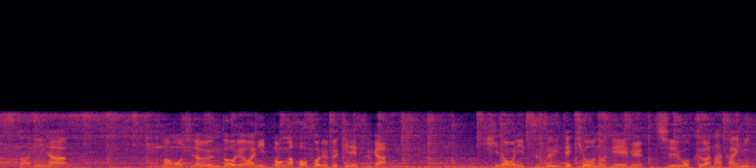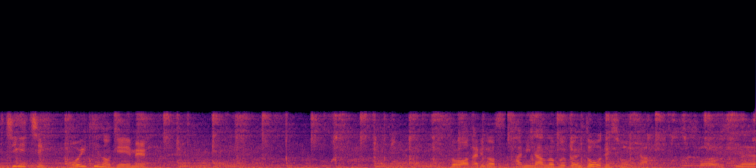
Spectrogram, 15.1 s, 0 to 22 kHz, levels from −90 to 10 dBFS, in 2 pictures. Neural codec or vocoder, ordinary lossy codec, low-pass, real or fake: autoencoder, 48 kHz, 128 numbers a frame, DAC-VAE, trained on Japanese speech; none; 7.2 kHz; fake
